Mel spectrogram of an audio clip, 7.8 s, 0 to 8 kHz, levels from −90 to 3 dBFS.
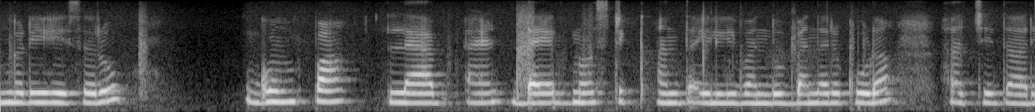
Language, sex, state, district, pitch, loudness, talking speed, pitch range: Kannada, female, Karnataka, Bidar, 260 Hz, -18 LUFS, 95 wpm, 255-275 Hz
